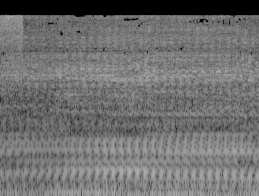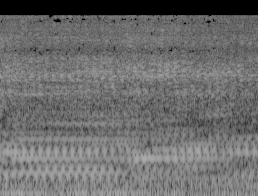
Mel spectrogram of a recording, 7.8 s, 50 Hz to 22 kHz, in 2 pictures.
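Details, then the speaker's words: Kitchen AC unit, well over 100°F outside: first-stage compressor vibrating hard enough to shake off refrigeration probes but still pumping, with loud steady hum, low drone and buzzing rattle. Readings look low on charge (low pressures, high superheat, low subcooling); oil may be added. "so this uh first stage compressor is vibrating so bad but it's pumping so i might try to put some oil in it but we're definitely looking low but it's vibrating so bad the the refrigeration probes keep coming off all of"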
